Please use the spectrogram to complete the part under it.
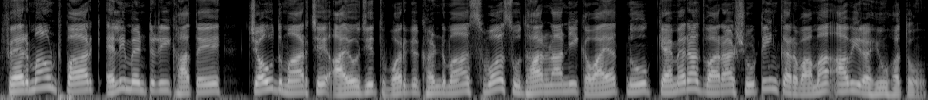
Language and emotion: Gujarati, neutral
